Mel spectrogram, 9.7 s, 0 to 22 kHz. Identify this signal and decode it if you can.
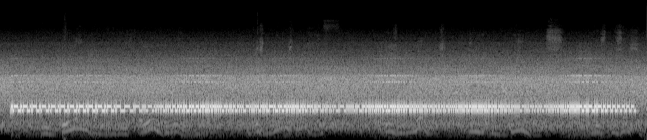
NAVTEX (SITOR-B), 100 baud, 170 Hz shift, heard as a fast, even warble, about 840 Hz centre, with radio static, fading and speech in English. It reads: ZCZC ZL89 FORECAST: WIND S 3 TO 4. SEA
